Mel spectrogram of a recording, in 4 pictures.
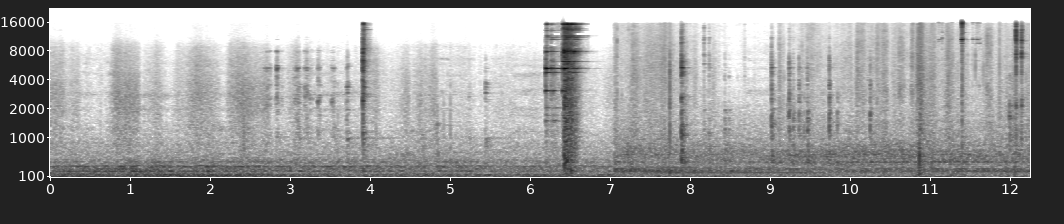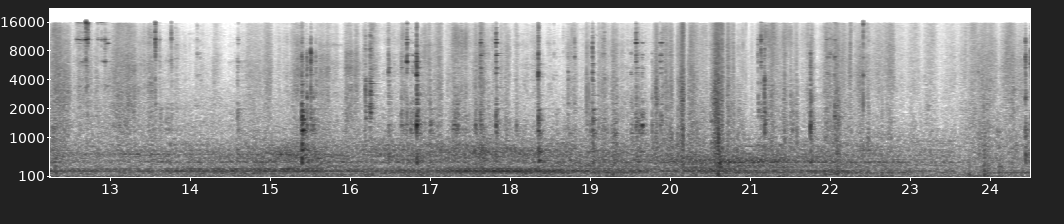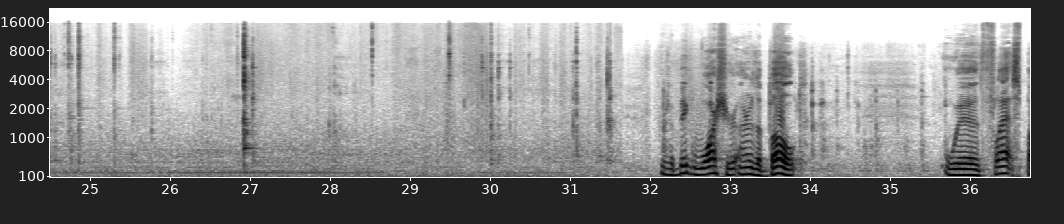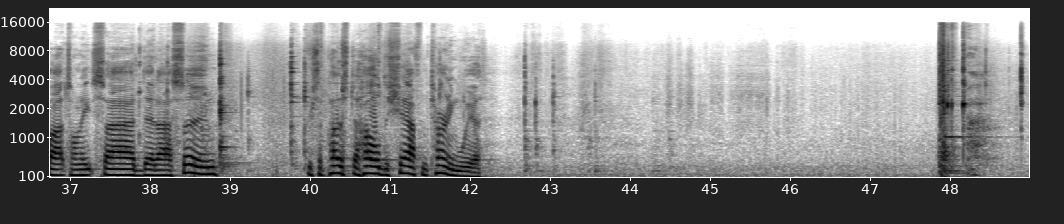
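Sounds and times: faint low hum: 0:00.0 - 0:48.9
metal tools clinking: 0:06.2 - 0:06.8, 0:07.8 - 0:23.0, 0:23.9 - 0:26.0, 0:26.6 - 0:31.6, 0:47.9 - 0:48.9
sharp metal clank: 0:47.8 - 0:48.4.

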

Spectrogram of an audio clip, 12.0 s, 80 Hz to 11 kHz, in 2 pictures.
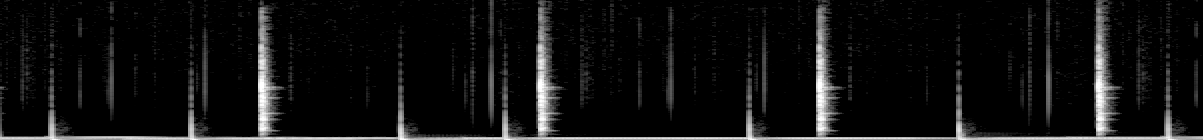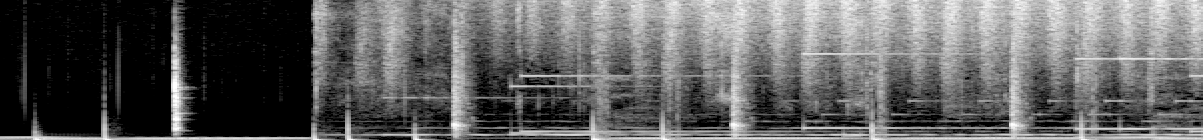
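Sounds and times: deep kick drums: 0:00.0 - 0:01.4, 0:02.0 - 0:02.9, 0:03.8 - 0:04.2, 0:04.8 - 0:07.0, 0:07.6 - 0:08.3, 0:09.0 - 0:09.7, 0:10.4 - 0:10.7, 0:11.4 - 0:11.8
electronic music with drum machine: 0:00.0 - 0:12.0
held synth bass: 0:09.0 - 0:12.0.

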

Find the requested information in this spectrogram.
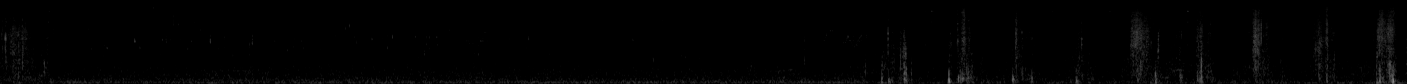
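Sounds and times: stream trickling over rocks: 0:00.0 - 0:14.0.

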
